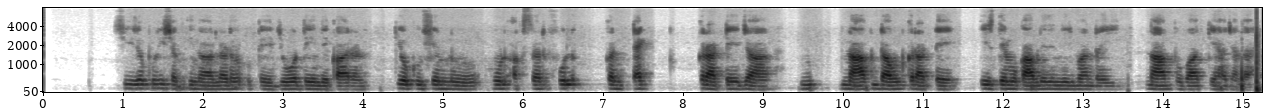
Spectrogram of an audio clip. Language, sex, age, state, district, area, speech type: Punjabi, male, 30-45, Punjab, Rupnagar, rural, read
